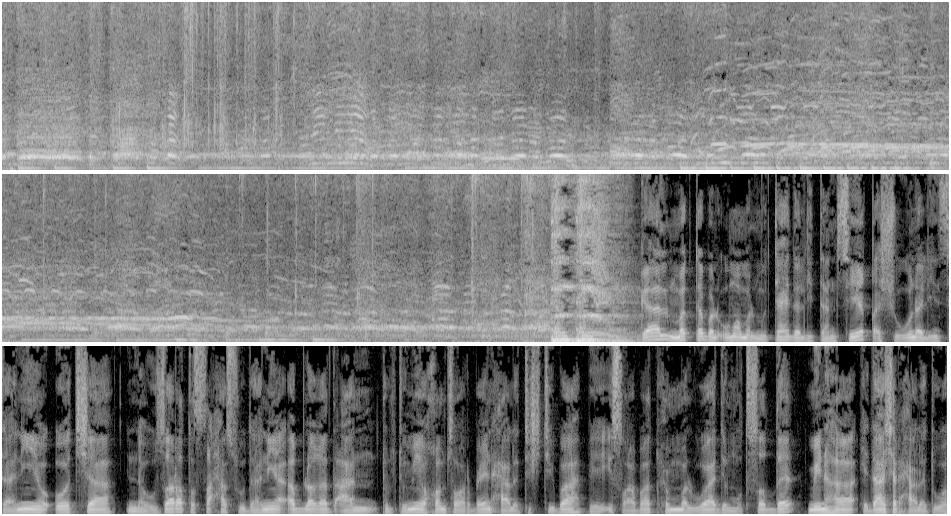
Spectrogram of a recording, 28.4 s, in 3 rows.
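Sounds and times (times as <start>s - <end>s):
protesters in Sudan chanting in front of the Council of Ministers: 0.0s - 15.8s
shouts and whoops over the crowd: 1.6s - 15.6s
speech: 15.9s - 28.3s.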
